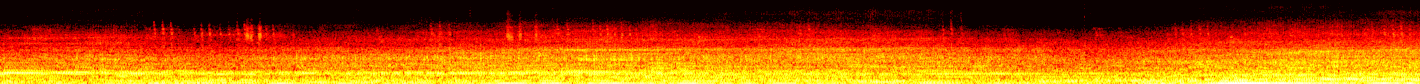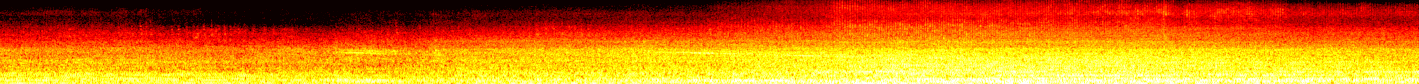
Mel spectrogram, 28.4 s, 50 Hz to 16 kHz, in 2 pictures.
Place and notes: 東衛里, Magong City - In the square
In the temple square, Birds singing, Traffic Sound
Zoom H2n MS+XY
Penghu County, Magong City, 22 October 2014, 07:34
